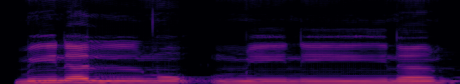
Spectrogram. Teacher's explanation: حمزہ بشکل واو ہے، جھٹکا دیں گے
